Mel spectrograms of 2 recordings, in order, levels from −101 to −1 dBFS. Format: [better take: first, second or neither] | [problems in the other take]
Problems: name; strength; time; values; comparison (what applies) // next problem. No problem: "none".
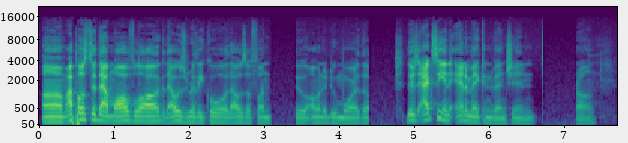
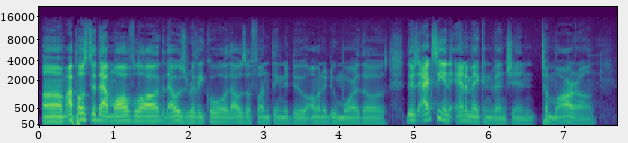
second | audio cutting out; at 3 s, at 4.5 s and at 6.5 s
